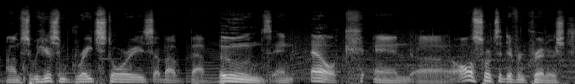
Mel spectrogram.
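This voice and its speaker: A man hosting a podcast interview while losing his voice from a cold, chatting in a friendly, halting way with many fillers. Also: lowish voice, expressive, soft background music. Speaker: podcast host. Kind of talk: casual interview chat.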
